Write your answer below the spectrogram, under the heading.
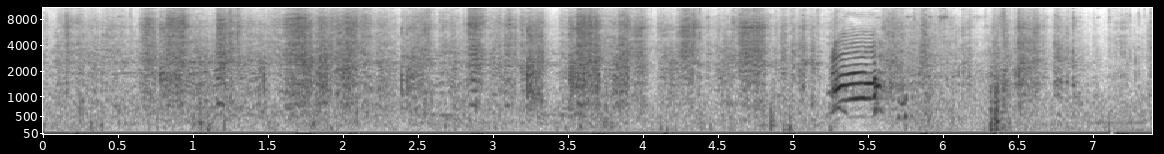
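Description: Several people jumping on a trampoline: sharp bounces on the mat, about two a second. A brief wavering high squeal comes a little past halfway.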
